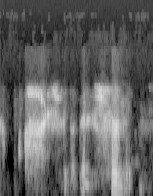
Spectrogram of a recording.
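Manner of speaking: soft, whispered aside.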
